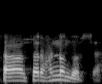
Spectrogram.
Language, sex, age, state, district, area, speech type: Kannada, male, 30-45, Karnataka, Dharwad, rural, conversation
